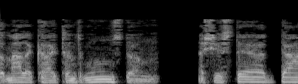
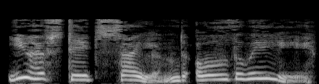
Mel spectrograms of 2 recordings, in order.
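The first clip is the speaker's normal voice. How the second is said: higher, slow, backhanded praise; mock impressed; 10 semitones higher, slower than usual. A narrator's reading. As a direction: sound impressed but mean it as an insult. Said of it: "in a voice to convey that she was impressed".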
